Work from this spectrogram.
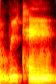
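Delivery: retain with stress on second syllable -tain. Going over the pronunciation of twelve words: stress on tain in retain. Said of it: "make sure that you are stressing the tain".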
